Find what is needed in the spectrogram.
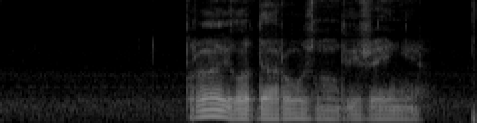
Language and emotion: Russian, sad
